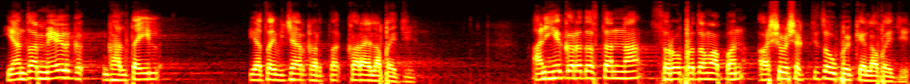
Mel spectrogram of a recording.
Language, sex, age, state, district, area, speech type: Marathi, male, 30-45, Maharashtra, Buldhana, urban, spontaneous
